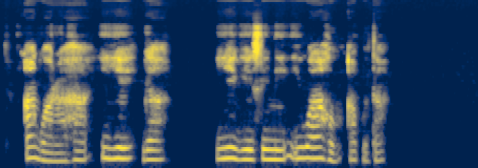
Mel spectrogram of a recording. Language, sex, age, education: Igbo, female, 15-29, tertiary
